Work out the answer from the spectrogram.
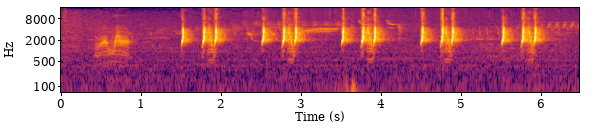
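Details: Common quail calling: five crisp, high three-note phrases spaced about a second apart, each triplet quick and evenly stepped, with a softer, lower rasping note before several of them.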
